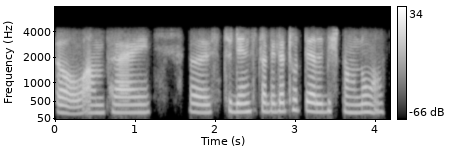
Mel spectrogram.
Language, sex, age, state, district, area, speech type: Bodo, female, 18-30, Assam, Kokrajhar, rural, conversation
